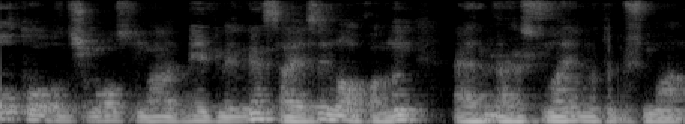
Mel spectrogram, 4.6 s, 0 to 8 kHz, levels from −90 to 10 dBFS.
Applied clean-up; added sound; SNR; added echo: neural mask model DeepFilterNet 3.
